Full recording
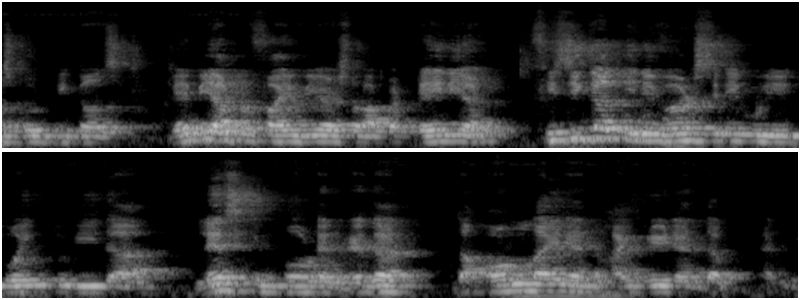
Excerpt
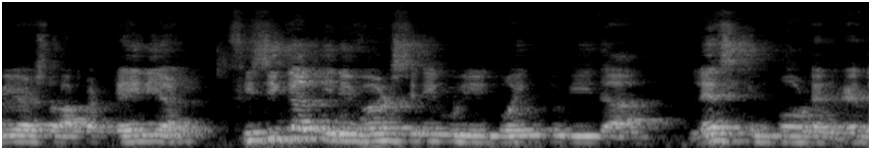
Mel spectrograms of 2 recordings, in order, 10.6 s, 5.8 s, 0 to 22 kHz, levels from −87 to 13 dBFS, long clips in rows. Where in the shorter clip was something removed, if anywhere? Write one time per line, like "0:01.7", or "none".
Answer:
none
